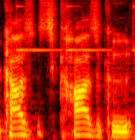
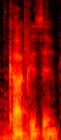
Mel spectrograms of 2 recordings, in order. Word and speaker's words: Kakuzu: this mask is actually um Kabuto's m or Kazaku Kazak, but it's Kakashi's uh clothes with Kazaku's mask. Yeah, Kakuzu. I'm going to get flamed. Comments, don't flame me for the mispronounce. Kakazu.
